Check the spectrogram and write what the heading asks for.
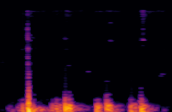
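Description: Handling noise on a handheld microphone: a sharp knock about a third of a second in, then a few dull, muffled low thumps at uneven intervals.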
